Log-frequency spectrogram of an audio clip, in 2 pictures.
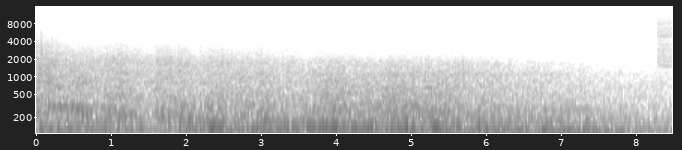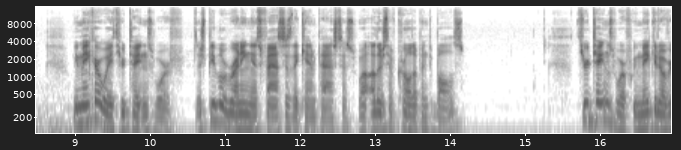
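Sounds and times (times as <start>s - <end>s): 
massive explosion from an elementary school: 0.0s - 10.2s
speech: 9.0s - 14.3s, 15.7s - 16.9s.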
